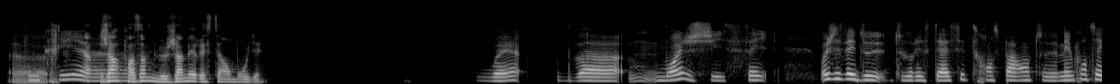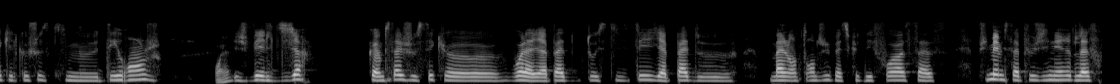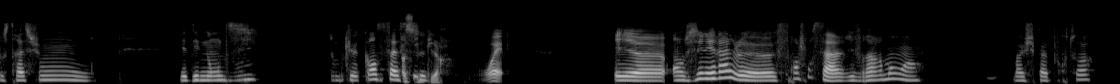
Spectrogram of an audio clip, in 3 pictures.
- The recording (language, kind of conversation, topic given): French, unstructured, Quel est le secret d’une amitié qui dure longtemps ?
- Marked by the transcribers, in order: distorted speech; other background noise; tapping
